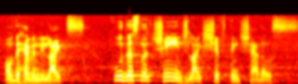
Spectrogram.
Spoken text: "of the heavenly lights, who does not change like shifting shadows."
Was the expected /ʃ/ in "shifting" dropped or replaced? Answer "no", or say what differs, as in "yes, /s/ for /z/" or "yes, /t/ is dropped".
no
